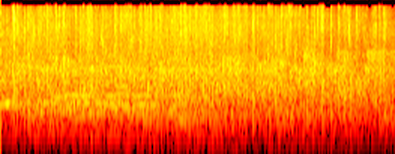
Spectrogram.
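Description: An audience applauds as a Scottish comedian walks on stage. Dense, steady clapping stays loud for the whole stretch and eases slightly at the very end.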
